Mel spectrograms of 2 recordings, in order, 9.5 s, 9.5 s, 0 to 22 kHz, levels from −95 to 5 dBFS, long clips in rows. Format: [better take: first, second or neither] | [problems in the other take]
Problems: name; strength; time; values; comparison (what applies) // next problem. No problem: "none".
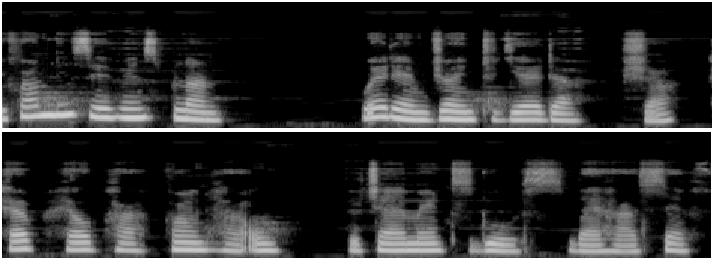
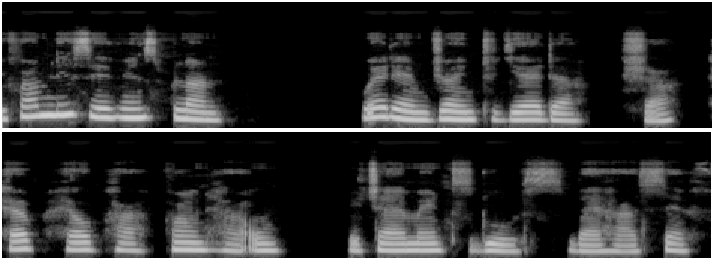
second | noise reduction (neural mask model DeepFilterNet 3)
